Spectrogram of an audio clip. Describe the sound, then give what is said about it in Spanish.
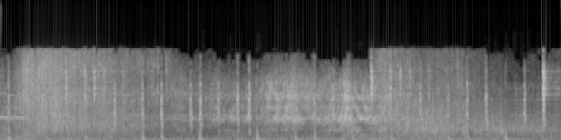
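Rocket explosion effect in a World War II tank battle audio drama near Hochwald: a sustained low rumble with many sharp crackling bursts scattered throughout, loud and dense from start to finish. “Otra vez se escuchó el sonido de un tren en un túnel y luego la explosión.”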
